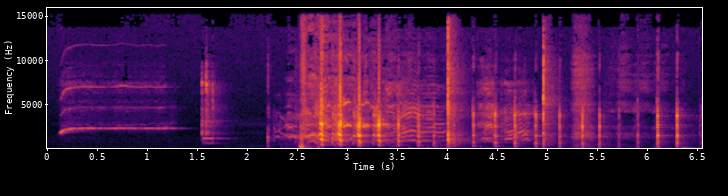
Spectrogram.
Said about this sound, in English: Good, because I can't whistle. What's whistling anyway? You put your lips together and blow like this.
